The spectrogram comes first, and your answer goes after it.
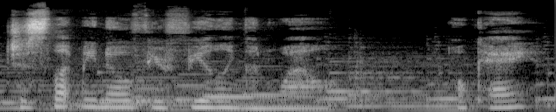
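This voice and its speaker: A woman playing a gentle, shy, bookish teenage girl, soft-spoken and hesitant, in a visual novel fan dub. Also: fairly high pitch, steady tone, a little fast, lightly acted. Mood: gentle, concerned. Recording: loud music behind the voice.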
